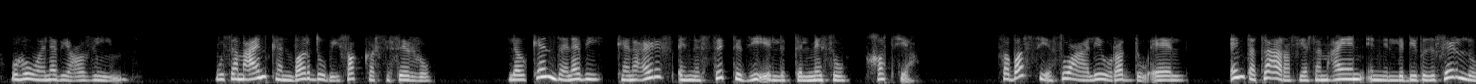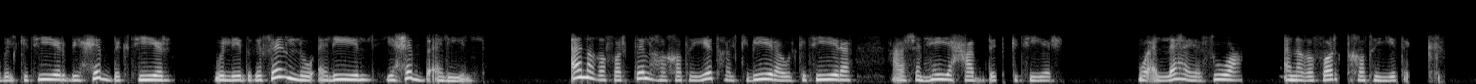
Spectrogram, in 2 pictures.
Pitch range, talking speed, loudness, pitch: 195-235 Hz, 120 wpm, -16 LUFS, 205 Hz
